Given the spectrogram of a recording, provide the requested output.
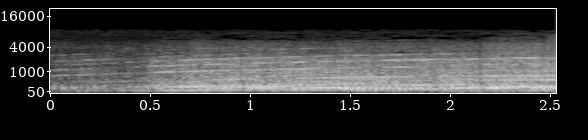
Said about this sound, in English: We got about 20 yards down the deserted village street when we saw the car outside the pub. A fast sports car. Keys in the ignition.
